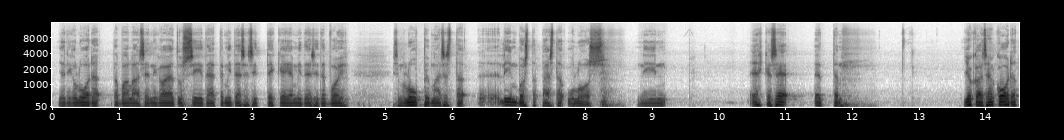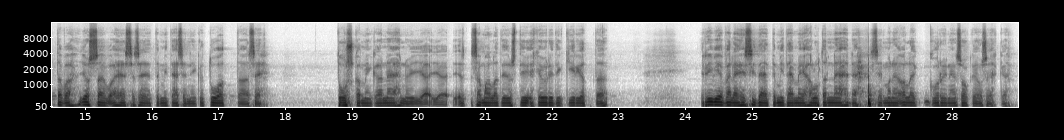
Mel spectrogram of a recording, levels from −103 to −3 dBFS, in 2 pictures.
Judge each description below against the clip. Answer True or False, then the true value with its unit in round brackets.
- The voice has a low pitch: True (100 Hz)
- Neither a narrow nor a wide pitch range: False (2.1 semitones)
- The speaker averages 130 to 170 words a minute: False (120 wpm)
